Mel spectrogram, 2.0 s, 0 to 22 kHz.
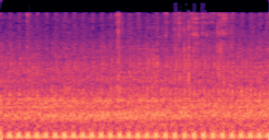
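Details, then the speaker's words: Honda PCX 155 after 1 year of use, 11,000 km, not yet serviced, just back from a beach ride: steady idle with quick, even tick-rattle about thirteen beats a second on engine pulses; source unconfirmed, CVT disassembly suggested. "Ada bagian suara mesin yang letek. Ini belum diservis ya."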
